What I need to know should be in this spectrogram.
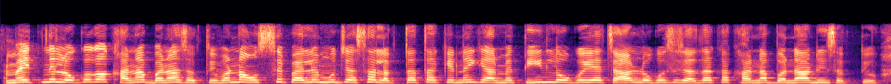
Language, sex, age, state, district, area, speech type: Hindi, female, 30-45, Rajasthan, Jodhpur, urban, spontaneous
